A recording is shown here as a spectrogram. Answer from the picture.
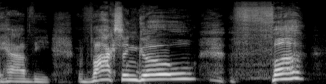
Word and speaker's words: PHA: Beyond that, they have the Vox and Go Pha. I'm going to pronounce that Pha, even though it's PHA 979.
